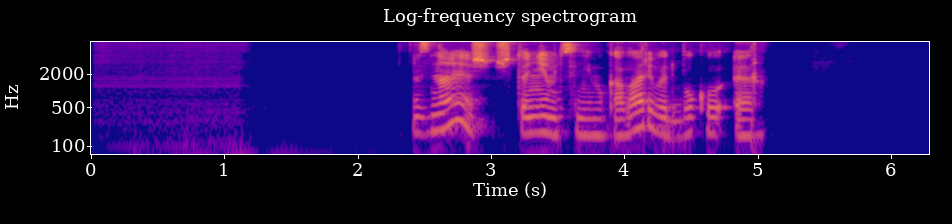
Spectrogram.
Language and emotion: Russian, neutral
